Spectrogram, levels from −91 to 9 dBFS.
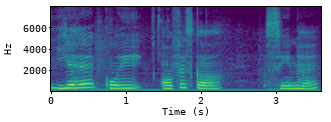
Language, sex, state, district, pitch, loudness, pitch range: Hindi, female, Delhi, New Delhi, 280 Hz, -16 LUFS, 265-310 Hz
